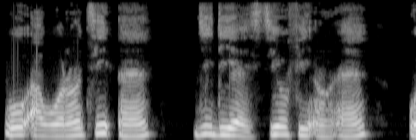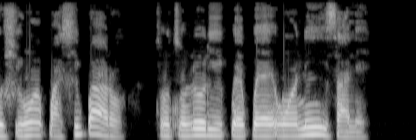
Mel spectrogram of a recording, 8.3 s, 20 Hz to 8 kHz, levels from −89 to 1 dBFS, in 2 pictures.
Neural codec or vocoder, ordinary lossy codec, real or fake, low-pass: none; none; real; 7.2 kHz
